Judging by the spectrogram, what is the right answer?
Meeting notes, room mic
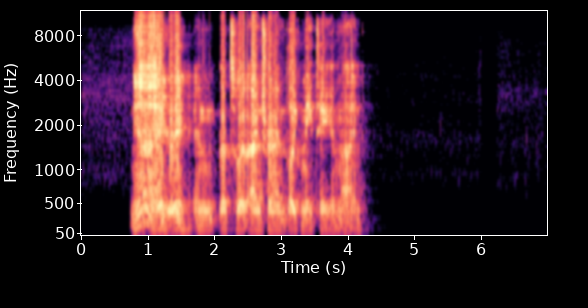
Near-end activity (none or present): present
